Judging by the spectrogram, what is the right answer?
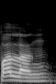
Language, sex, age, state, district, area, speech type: Marathi, male, 18-30, Maharashtra, Akola, rural, read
